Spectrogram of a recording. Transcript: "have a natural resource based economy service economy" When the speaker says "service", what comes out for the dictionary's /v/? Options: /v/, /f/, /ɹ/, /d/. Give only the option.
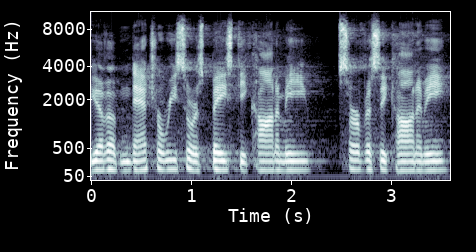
/v/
